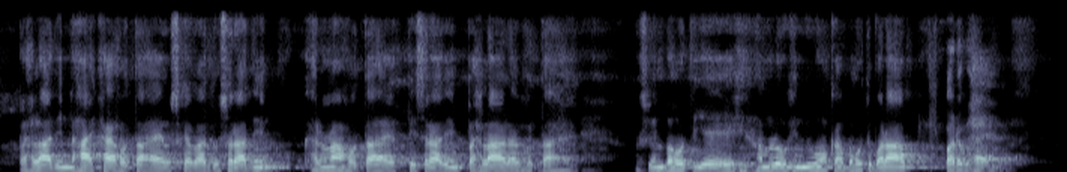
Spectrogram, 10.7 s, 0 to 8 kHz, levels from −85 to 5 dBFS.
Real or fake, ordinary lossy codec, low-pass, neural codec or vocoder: fake; none; 7.2 kHz; codec, 24 kHz, 3.1 kbps, DualCodec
